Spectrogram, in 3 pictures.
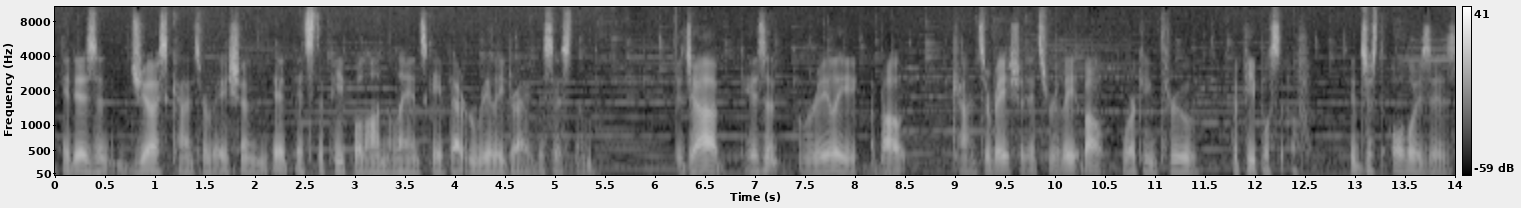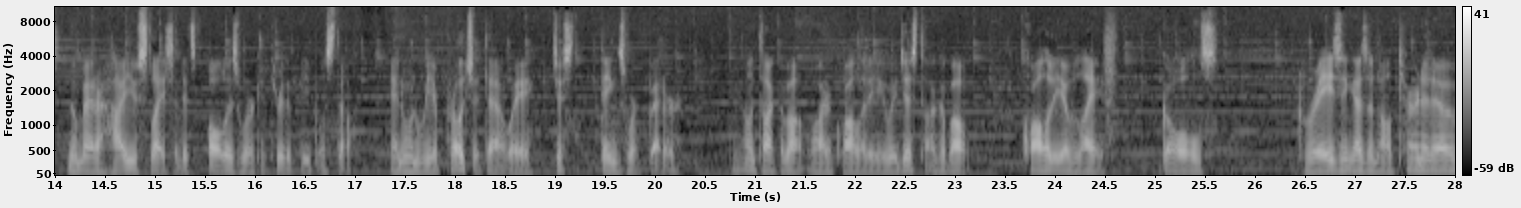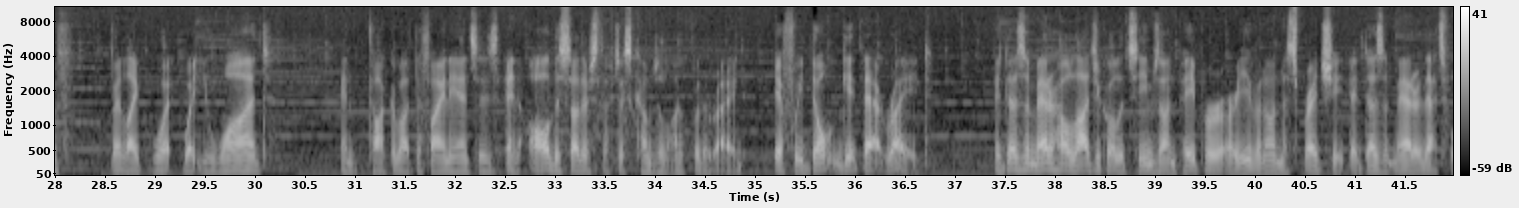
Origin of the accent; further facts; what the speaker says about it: Madagascar; now in United States; Growing up in Madagascar, we spent time in the woods and in the field all the time. We basically lived outside, and when I came to the U.S.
